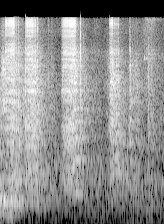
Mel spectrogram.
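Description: A door being pushed open: a few short, irregular rubbing and scraping noises.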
